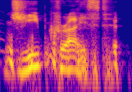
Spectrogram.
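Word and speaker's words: Geep Chryst: But it's spelled with a G, right? – Yeah. Yeah. G-E-E-P and then C-H-R-Y-S-T. – Yeah. – I mean, Jeep Christ.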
